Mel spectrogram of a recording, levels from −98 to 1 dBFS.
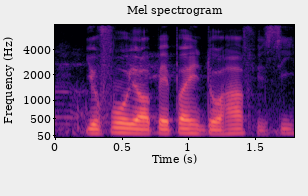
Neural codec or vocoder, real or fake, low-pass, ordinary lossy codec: none; real; none; none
